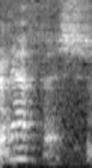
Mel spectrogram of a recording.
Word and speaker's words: nefesh: Nafesh. – Na, the emphasis on the M-E. – Ne. – Nefesh. – Nefesh. All right, nefesh.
